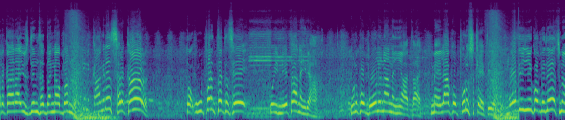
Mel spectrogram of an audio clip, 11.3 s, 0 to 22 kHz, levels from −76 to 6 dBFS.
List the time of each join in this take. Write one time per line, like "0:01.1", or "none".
0:01.8
0:10.0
